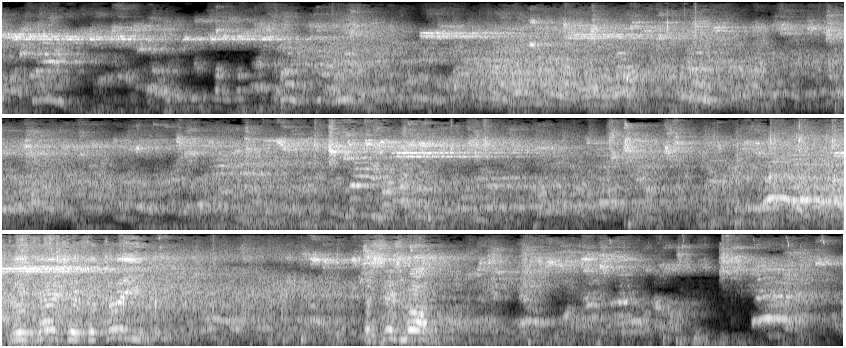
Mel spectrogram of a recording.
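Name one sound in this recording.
Spectators chatter in an echoing gym.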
